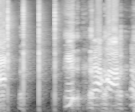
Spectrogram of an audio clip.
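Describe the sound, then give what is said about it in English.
Four quick, sharp hand claps in a steady rhythm, then voices break into laughter and excited vocalizing that overtakes the clapping. “We're going to clap that one out.”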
